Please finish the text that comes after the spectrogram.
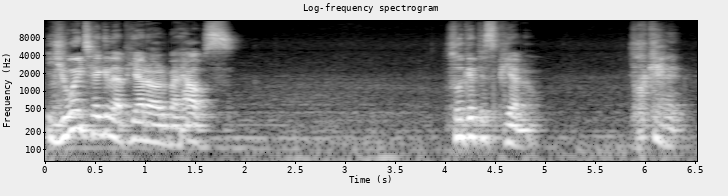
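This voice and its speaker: A young man acts out a grieving, accusing family member in a stage play. The delivery is emphatic and repetitive, at a middling pitch. It sits in an echoey room with faint noise behind. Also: a little slow, a bit bright. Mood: indignant. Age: young adult. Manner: emphatic, repeating phrases. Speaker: student actor. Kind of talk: dramatic stage monologue. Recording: roomy echo with background noise.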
